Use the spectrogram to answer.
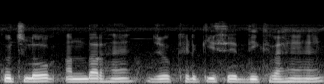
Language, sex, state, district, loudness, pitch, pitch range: Hindi, male, Madhya Pradesh, Katni, -15 LUFS, 135 Hz, 125-140 Hz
